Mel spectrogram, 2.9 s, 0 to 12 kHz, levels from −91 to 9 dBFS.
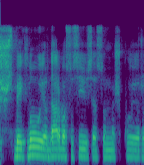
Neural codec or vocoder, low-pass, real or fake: none; 7.2 kHz; real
